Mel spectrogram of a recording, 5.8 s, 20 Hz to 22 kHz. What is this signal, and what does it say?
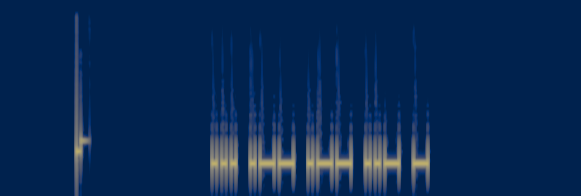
Morse code, heard as a keyed tone, about 25 wpm, 700 Hz. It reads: SWWUT
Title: Five Challenging Letter-Number Combinations 25wpm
